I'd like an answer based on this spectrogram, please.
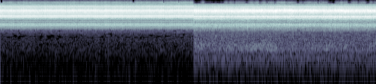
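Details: Steady high-pitched buzzing of a singing cicada, sustained throughout; about halfway the texture shifts slightly as a faint low rustling background joins the loud, unchanging drone.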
